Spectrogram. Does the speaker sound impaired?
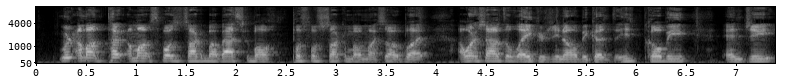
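Yes: stuttering; improving, occasional stuttering, helped by Wayne from Missouri mental health; stutters here and there, getting better; here repeated sounds.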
